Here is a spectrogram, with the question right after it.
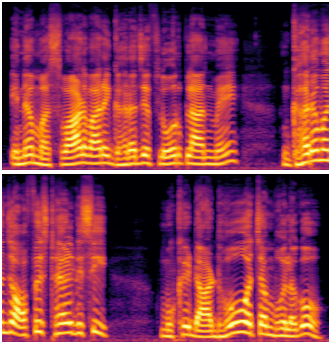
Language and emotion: Sindhi, surprised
